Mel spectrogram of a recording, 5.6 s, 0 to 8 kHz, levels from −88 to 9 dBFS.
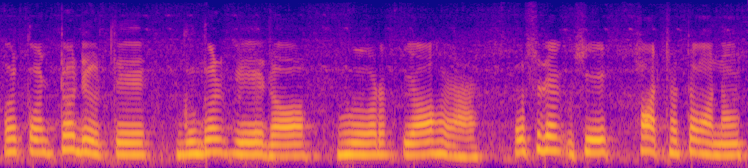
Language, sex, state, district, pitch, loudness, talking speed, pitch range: Punjabi, male, Punjab, Kapurthala, 165 Hz, -12 LUFS, 160 wpm, 160-190 Hz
